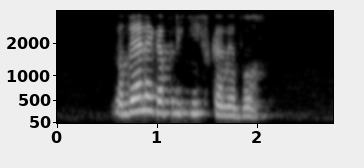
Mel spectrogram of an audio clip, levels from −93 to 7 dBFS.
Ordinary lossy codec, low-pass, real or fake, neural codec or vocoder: none; 3.6 kHz; fake; codec, 16 kHz, 4 kbps, FreqCodec, larger model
